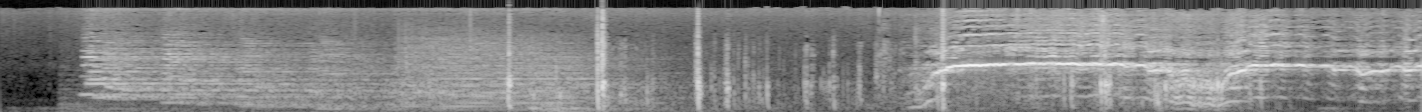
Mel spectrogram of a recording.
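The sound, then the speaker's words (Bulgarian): A wild stallion being tamed by a rider gives a loud, wavering neigh, followed by sharp, irregular hoof clops on a hard surface and then another long, shrill whinny. “Покорихте най-буйния ми шравец.”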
